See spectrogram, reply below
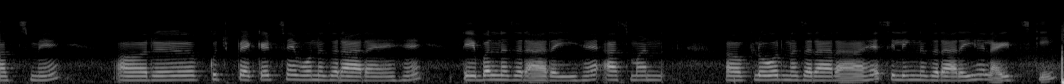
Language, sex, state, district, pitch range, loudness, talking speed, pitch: Hindi, female, Uttar Pradesh, Jyotiba Phule Nagar, 190-210 Hz, -34 LUFS, 160 wpm, 200 Hz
